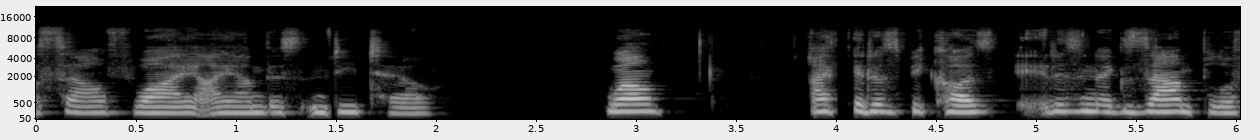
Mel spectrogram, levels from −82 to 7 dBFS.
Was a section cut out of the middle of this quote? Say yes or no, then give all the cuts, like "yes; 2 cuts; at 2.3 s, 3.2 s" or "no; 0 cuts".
yes; 3 cuts; at 1.1 s, 1.5 s, 4.0 s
